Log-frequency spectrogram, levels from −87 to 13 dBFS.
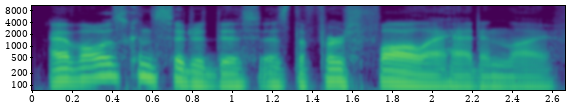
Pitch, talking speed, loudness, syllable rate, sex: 105 Hz, 290 wpm, -18 LUFS, 6.8 syllables/s, male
